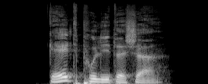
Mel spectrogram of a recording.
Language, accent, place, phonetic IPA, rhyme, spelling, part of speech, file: German, Germany, Berlin, [ˈɡɛltpoˌliːtɪʃɐ], -ɛltpoliːtɪʃɐ, geldpolitischer, adjective, De-geldpolitischer.ogg
- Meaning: inflection of geldpolitisch: 1. strong/mixed nominative masculine singular 2. strong genitive/dative feminine singular 3. strong genitive plural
